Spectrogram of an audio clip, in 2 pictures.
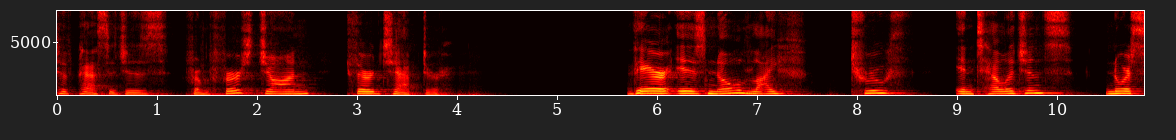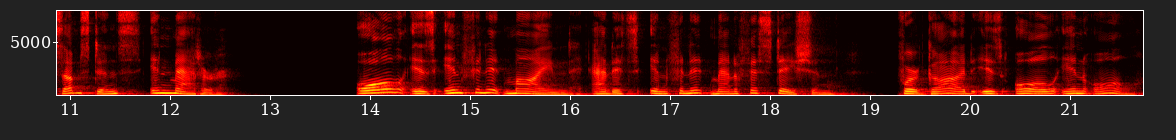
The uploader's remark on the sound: The Sunday service audio from October 10th, 2021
